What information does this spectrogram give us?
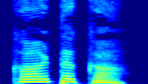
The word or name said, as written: ಕಾಟಕ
